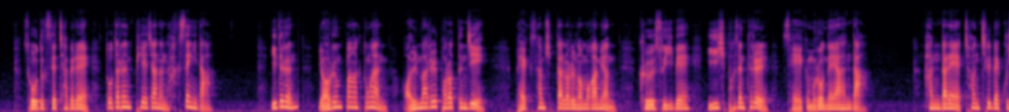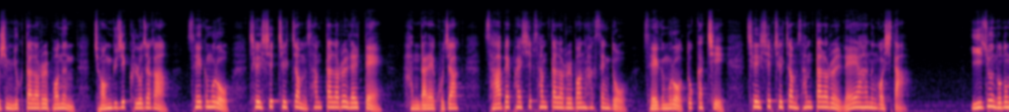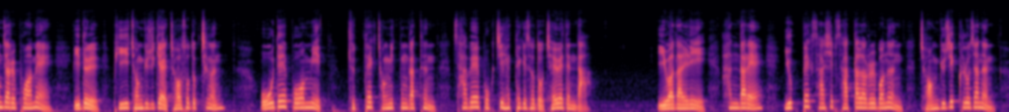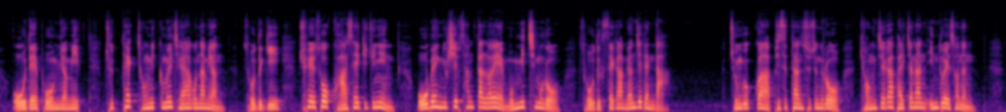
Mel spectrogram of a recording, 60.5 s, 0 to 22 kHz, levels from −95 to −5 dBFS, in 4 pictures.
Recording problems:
none

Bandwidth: 15 kHz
